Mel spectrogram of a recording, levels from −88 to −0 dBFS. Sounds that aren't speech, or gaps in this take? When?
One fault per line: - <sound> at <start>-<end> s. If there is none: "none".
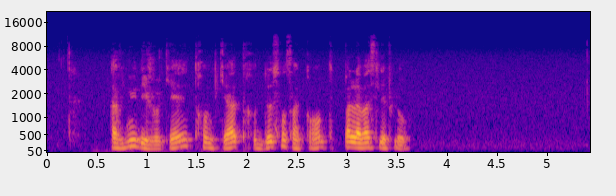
none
